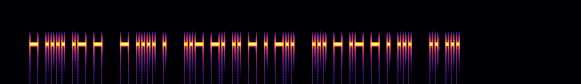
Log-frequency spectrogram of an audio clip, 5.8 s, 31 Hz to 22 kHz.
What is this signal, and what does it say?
Morse code, heard as a keyed tone, about 44 wpm, 700 Hz. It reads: THAT THE UNITED STATES IS
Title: Sets of 5 Words Encore 45wpm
